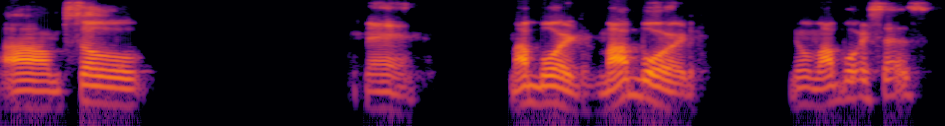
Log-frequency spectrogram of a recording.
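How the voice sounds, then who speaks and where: A man's voice: lowish voice, expressive, slow, a little mellow, dull audio. A man co-hosting a draft show, chatting casually and thinking aloud as he makes his picks. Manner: laid-back, hesitant, thinking aloud. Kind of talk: casual mock draft chat.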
